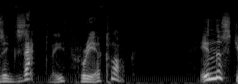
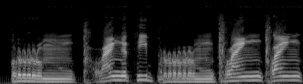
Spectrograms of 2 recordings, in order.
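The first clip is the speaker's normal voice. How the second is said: engine noise; 2 semitones higher, much slower than usual. A narrator's reading.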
